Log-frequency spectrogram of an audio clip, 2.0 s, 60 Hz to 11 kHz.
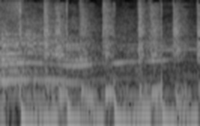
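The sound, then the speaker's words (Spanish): Car engine roar from an arcade car-racing video game, a loud, continuous drone with a steady rhythmic pulsing throughout and no talk. “la primera, un clásico de las carreras de coches, se llama Asphalt 8 Airborne.”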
